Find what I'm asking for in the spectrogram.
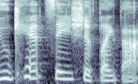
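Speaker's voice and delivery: plain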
